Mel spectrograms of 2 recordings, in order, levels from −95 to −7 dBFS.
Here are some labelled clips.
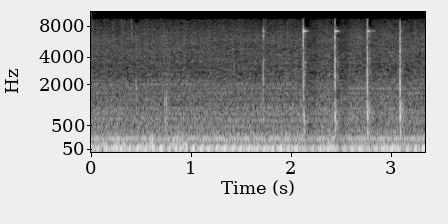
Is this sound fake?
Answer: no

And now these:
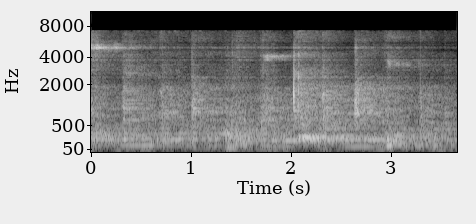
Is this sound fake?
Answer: yes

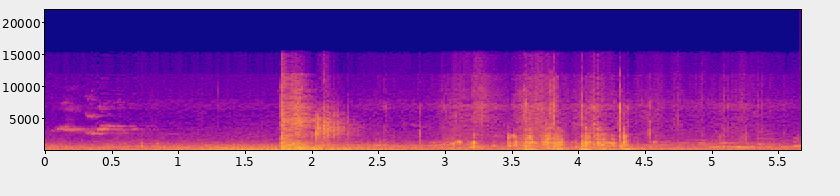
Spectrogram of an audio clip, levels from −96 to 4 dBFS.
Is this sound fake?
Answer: no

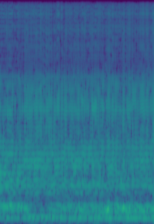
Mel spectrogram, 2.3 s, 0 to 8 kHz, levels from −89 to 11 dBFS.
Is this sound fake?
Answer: yes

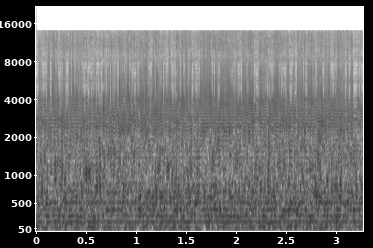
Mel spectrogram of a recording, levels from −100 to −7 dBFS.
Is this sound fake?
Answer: yes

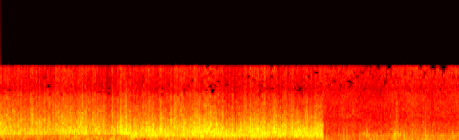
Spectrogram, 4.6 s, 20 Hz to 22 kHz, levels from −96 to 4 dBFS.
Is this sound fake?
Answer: no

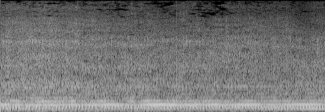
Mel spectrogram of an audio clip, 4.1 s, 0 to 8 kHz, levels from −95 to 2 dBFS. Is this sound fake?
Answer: no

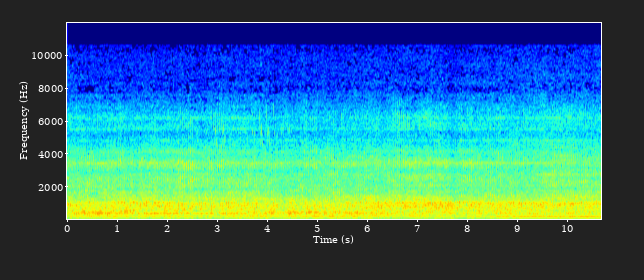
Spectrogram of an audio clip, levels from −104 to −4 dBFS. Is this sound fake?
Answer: no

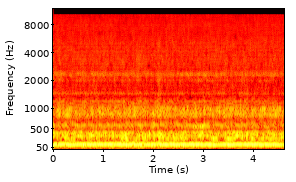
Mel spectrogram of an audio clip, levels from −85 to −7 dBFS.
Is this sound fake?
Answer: yes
